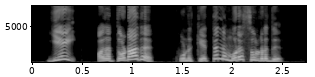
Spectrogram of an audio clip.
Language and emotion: Tamil, angry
